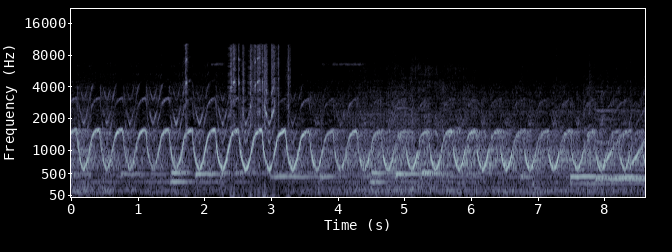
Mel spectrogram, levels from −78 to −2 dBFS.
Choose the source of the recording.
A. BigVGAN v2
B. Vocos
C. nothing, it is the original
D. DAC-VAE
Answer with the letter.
B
